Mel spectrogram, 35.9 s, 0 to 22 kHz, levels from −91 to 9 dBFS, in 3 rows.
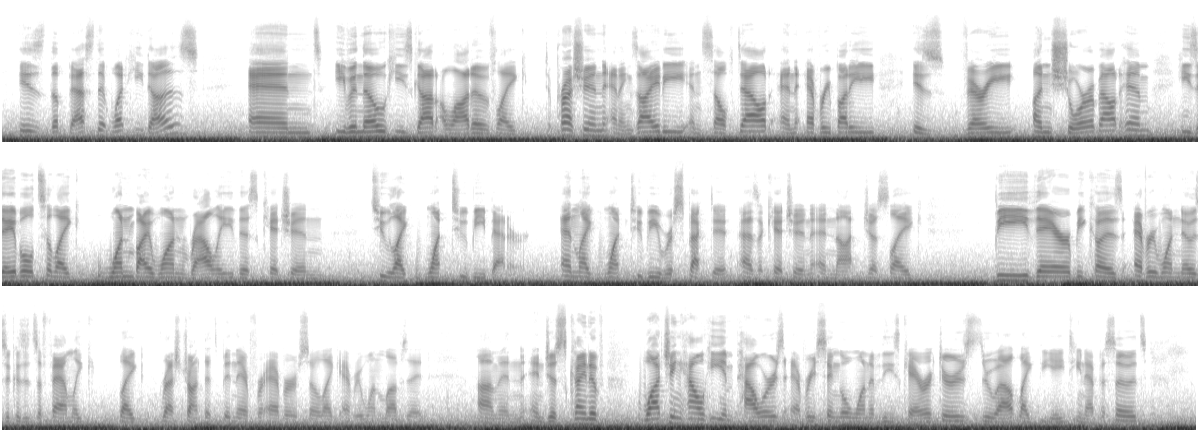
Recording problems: low rumble; loud; throughout; 3 dB below the speech

